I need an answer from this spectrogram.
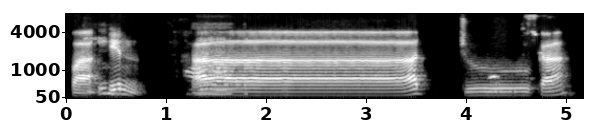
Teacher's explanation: Dibaca ha panjang dulu 6 harokat, baru masuk ke jim. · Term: Mat lazim musaqqal kilmi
